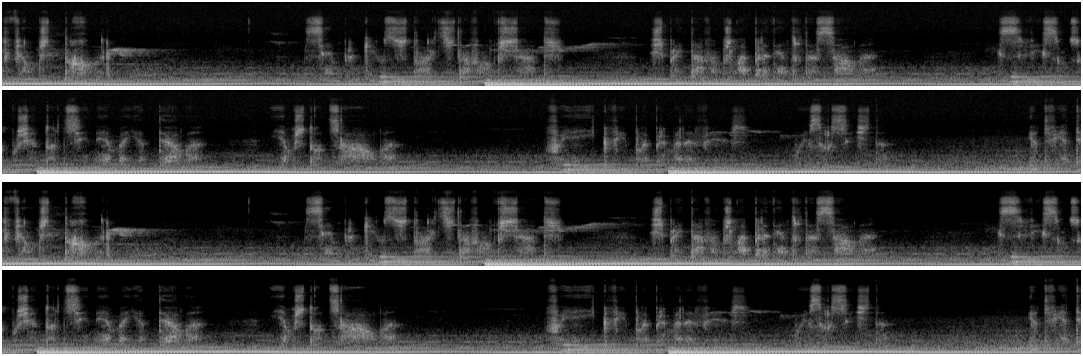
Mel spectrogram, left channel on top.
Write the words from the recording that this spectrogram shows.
filmes de terror. Sempre que os stores estavam fechados, espreitávamos lá para dentro da sala e, se víssemos o projetor de cinema e a tela, íamos todos à aula. Foi aí que vi pela primeira vez O Exorcista. Eu devia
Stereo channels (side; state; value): left; noise; hiss, 26 dB below the sound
